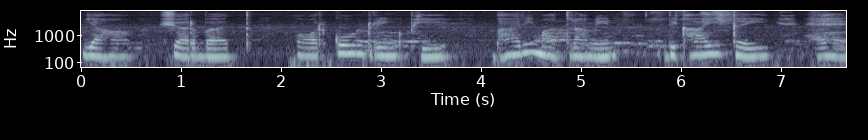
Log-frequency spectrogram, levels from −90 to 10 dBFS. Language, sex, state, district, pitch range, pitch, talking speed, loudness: Hindi, female, Rajasthan, Bikaner, 175-205 Hz, 180 Hz, 95 wpm, -22 LUFS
